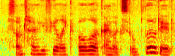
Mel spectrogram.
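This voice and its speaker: A woman mumbles at a fairly quick pace. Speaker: vlogger. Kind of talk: casual vlog to camera. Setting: bedroom at night. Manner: fast; mumbling.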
